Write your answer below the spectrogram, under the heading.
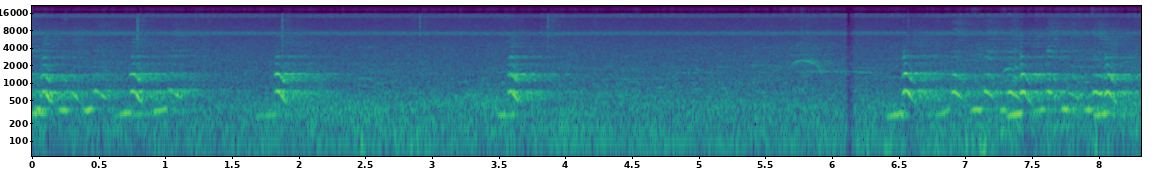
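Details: Gibbons at Singapore Zoo, calling from high in the treetops, give loud hooting whoops in bursts that sweep up and then drop, rising and falling in pitch.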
